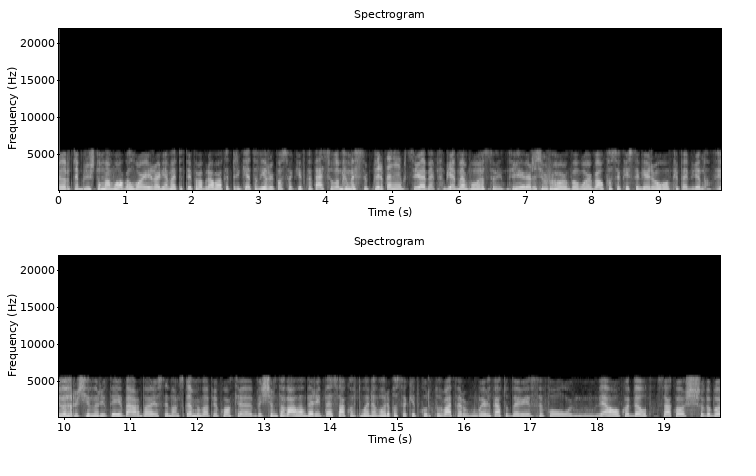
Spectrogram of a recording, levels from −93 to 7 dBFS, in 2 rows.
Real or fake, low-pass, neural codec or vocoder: fake; 5.4 kHz; autoencoder, 44.1 kHz, a latent of 192 numbers a frame, MeloTTS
